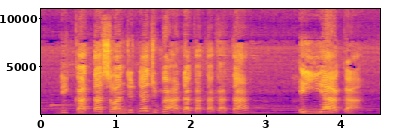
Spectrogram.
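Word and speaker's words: إِيَّاكَ: selanjutnya juga ada kata-kata Iya Kak Tidak boleh terlalu didengungkan masjidnya dan ianya hanya sebatas dua harokat et aka tidak boleh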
